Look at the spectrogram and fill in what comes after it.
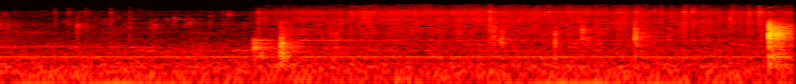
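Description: Boiled diced tapioca scraped from a glass bowl into hot ghee in a frying pan with a wooden spatula, starting to sizzle about two seconds in, with small scrapes and taps. A sharp knock near the end is the loudest sound.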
